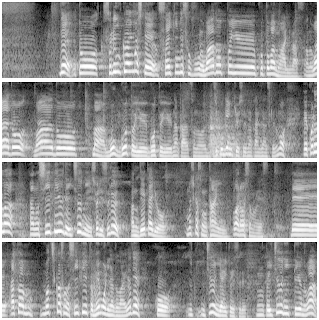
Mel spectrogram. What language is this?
Japanese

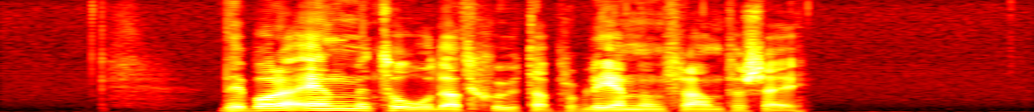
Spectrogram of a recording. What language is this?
Swedish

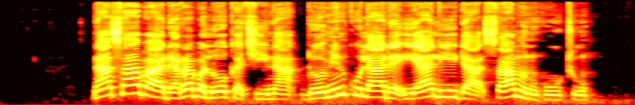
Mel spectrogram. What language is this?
Hausa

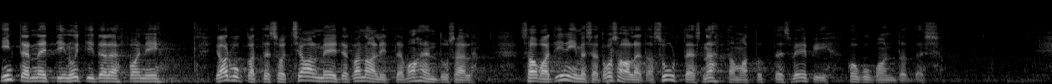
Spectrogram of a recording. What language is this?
Estonian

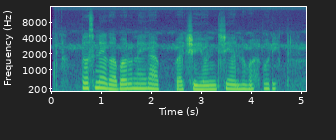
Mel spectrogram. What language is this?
Kalenjin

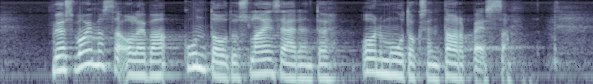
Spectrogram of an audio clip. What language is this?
Finnish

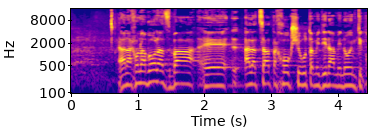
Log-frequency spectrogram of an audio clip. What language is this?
Hebrew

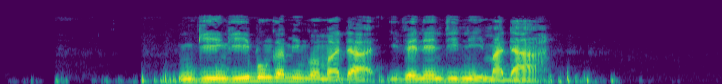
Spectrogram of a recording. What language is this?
Batanga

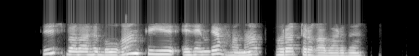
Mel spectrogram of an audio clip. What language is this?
Bashkir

